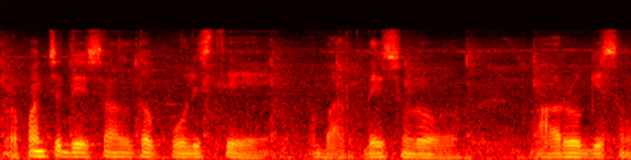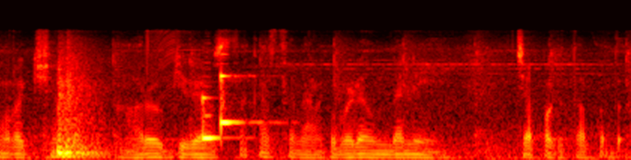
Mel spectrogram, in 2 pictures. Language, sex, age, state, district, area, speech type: Telugu, male, 60+, Andhra Pradesh, Anakapalli, urban, spontaneous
